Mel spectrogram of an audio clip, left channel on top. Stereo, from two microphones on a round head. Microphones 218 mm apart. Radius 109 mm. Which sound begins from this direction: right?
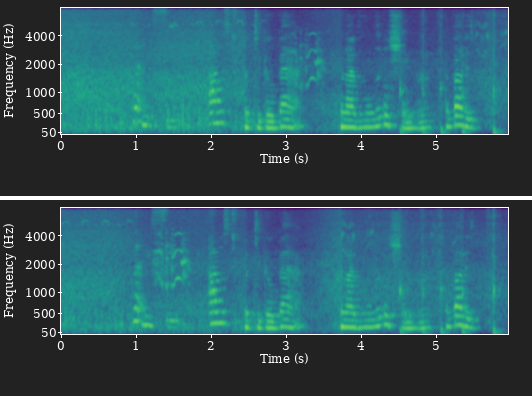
A woman speaking, at 0.9 s.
